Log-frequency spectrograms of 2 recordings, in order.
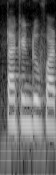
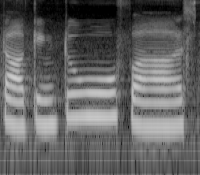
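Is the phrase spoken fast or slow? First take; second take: fast; slow. First: The phrase is spoken quickly and rushed. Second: The phrase is spoken very slowly and drawn out. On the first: "अब ये इस तरीके से मैंने बोला है कि आपको समझने में थोड़ा प्रॉब्लम हो सकती" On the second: "मैं काफ़ी स्लो बोल रही हूँ"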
